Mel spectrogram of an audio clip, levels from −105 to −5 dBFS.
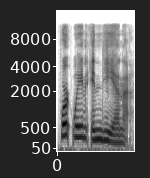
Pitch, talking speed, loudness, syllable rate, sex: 215 Hz, 155 wpm, -20 LUFS, 5.4 syllables/s, female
